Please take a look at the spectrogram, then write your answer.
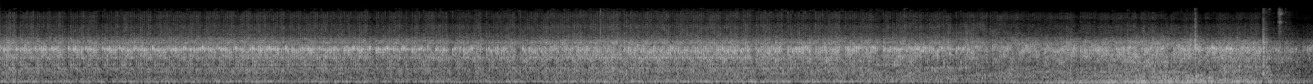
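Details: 1999 Chevy 6.5 diesel truck at idle with a bad fuel injection pump, owner noting an odd link to the AC electrical circuit or engine load: loose, rough uneven clatter with an irregular knock; fixed by replacing the pump.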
